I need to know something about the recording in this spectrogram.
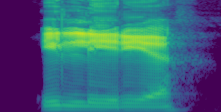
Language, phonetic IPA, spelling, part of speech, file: Russian, [ɪˈlʲirʲɪjə], Иллирия, proper noun, Ru-Иллирия.ogg
- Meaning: Illyria (a vaguely-defined geographic region in Southeastern Europe in the western part of the Balkan Peninsula, approximately coincident with modern Albania)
